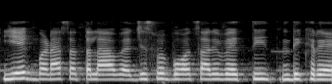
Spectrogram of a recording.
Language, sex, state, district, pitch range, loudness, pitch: Hindi, female, Jharkhand, Deoghar, 235-245 Hz, -14 LUFS, 240 Hz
